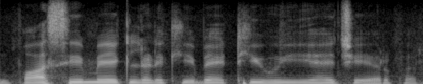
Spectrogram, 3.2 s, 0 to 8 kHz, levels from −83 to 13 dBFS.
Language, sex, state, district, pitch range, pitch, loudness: Hindi, male, Chandigarh, Chandigarh, 110-120 Hz, 110 Hz, -20 LUFS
